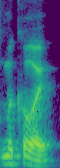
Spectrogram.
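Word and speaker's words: Makoy: say his name was mccoy yes m-a-k-o-y like a real mccoy but it's spelled m-a-k-o-y um and his middle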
